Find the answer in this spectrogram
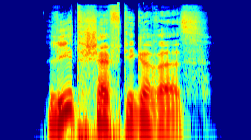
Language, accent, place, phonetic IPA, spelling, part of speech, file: German, Germany, Berlin, [ˈliːtˌʃɛftɪɡəʁəs], lidschäftigeres, adjective, De-lidschäftigeres.ogg
- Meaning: strong/mixed nominative/accusative neuter singular comparative degree of lidschäftig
